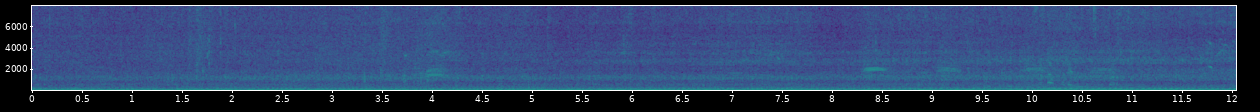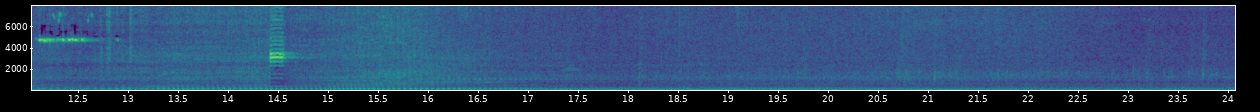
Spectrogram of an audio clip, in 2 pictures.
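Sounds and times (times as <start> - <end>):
motorcycle engine running: 12.0 - 17.5.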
